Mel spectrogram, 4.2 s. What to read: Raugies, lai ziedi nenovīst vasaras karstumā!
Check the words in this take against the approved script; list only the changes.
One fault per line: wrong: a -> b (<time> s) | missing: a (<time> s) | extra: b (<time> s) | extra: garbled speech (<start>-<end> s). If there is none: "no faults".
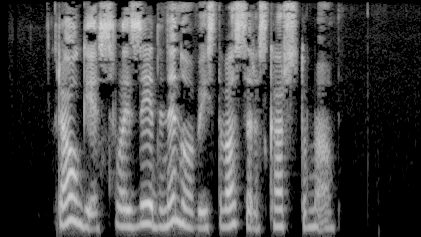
no faults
